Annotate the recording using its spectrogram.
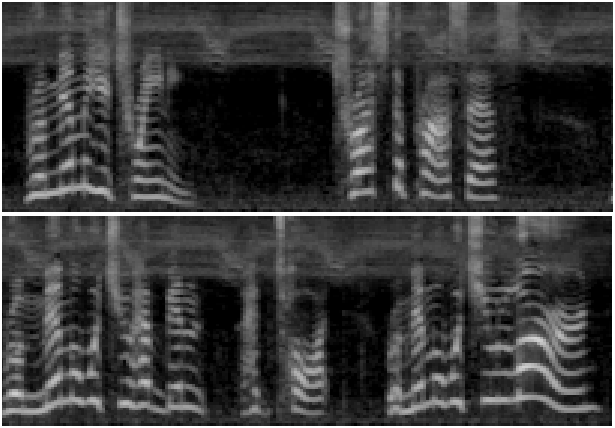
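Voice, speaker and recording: Spoken at a fairly slow pace with a Cajun accent, the clip carries noticeable background noise. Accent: Cajun Louisiana English. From Louisiana. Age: 50s. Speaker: motivational speaker. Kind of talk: motivational live stream talk.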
